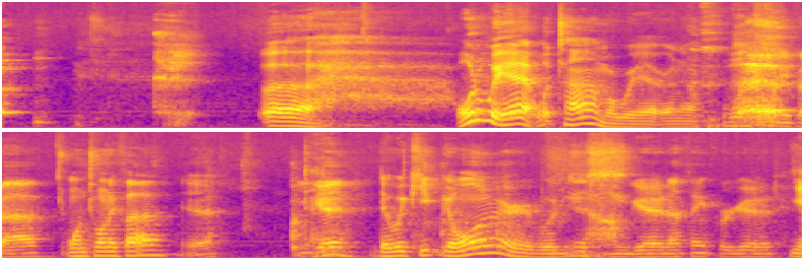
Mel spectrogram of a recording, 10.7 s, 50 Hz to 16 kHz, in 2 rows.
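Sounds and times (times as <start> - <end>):
person hiccuping after throwing an egg: 0.0 - 0.4, 1.0 - 2.0, 4.8 - 5.3
speech: 1.8 - 2.4, 3.0 - 10.6.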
